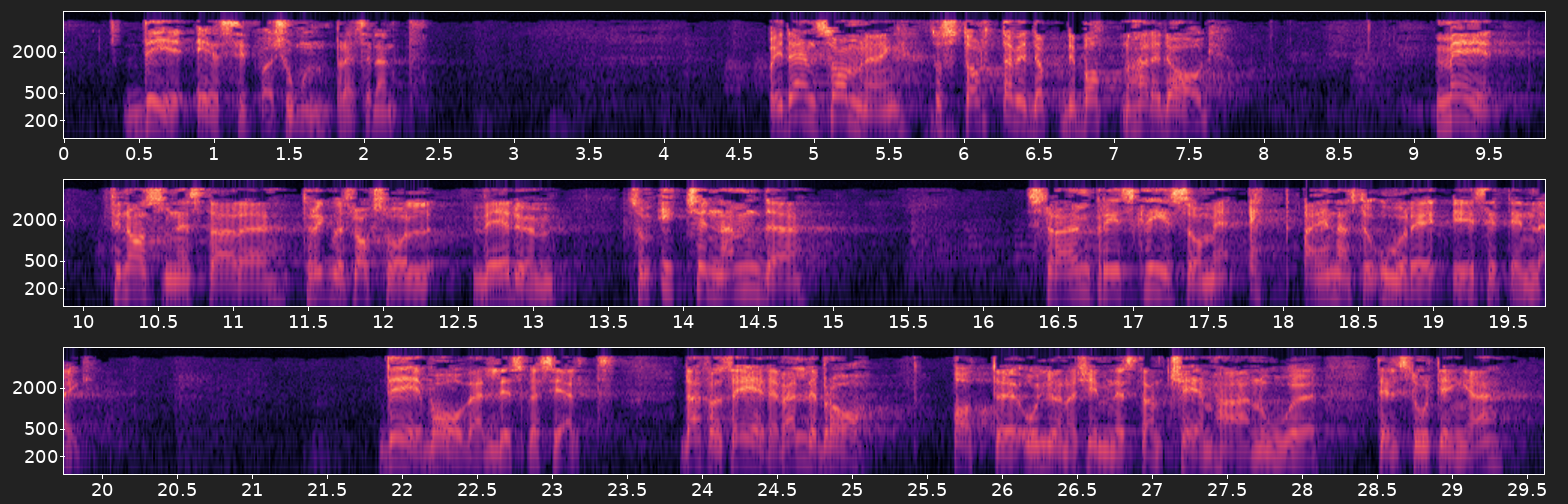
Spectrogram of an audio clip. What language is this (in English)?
Norwegian Nynorsk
